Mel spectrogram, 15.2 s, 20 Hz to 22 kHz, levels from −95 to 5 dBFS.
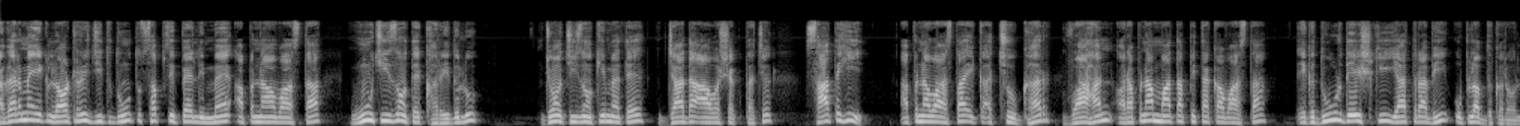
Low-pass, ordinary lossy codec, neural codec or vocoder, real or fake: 10.8 kHz; none; none; real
